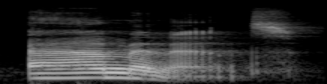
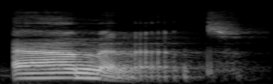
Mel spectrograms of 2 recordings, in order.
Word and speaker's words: eminent: eminent guest was announced eminent with an E notice that pronunciation M eminent repeat after me eminent good eminent means famous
